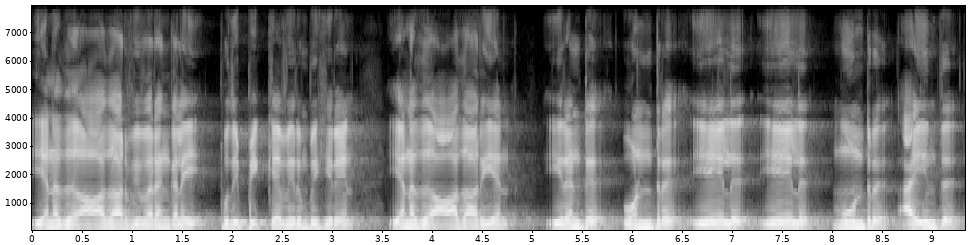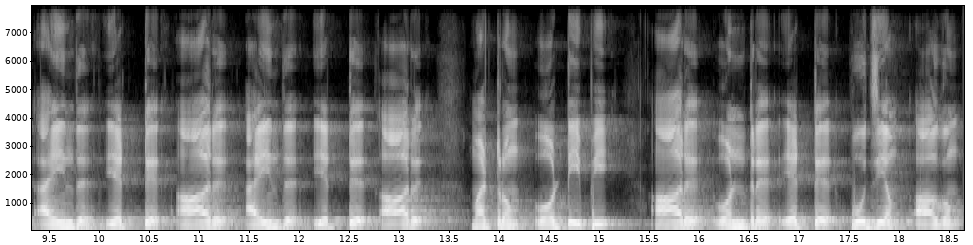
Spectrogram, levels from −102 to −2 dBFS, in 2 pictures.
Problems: none marked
